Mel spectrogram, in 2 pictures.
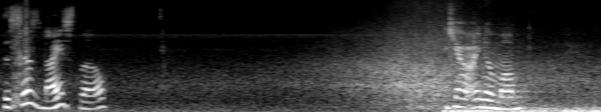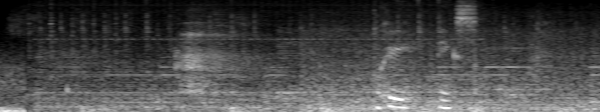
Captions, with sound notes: this is nice though... *car speeds by* yeah i know mom okay, thanks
